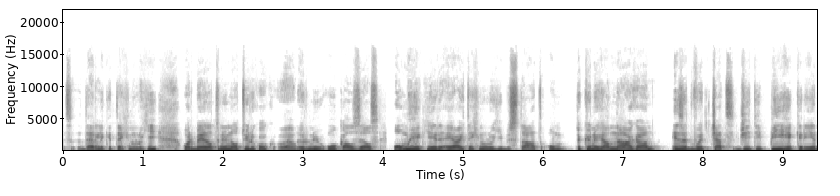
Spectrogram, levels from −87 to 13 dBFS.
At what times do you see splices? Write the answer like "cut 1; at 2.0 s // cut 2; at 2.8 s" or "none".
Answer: cut 1; at 2.9 s // cut 2; at 4.0 s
